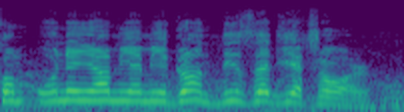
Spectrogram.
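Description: Speech only: a man talking continuously.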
